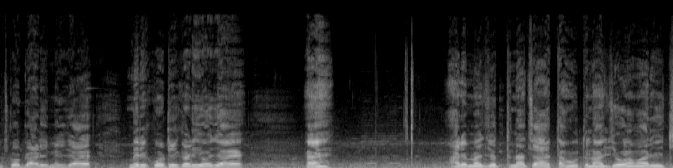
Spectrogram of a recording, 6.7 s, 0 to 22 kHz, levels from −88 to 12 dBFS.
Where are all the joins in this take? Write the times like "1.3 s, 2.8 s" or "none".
none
